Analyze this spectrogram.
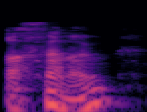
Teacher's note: emphasis on the second syllable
